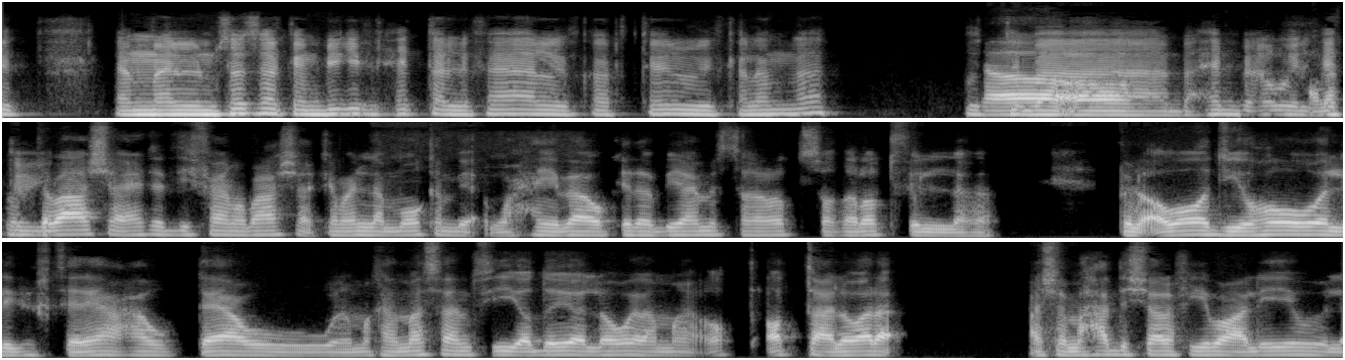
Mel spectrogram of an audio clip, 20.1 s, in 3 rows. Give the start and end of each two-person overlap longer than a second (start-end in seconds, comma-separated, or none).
none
